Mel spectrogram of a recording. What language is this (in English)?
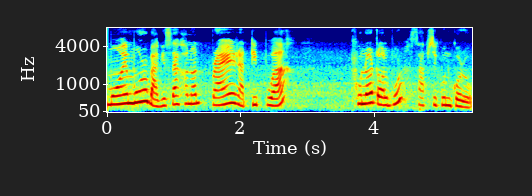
Assamese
